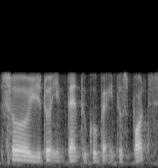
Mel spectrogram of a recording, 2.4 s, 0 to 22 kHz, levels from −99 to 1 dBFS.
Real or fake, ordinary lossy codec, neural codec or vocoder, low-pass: real; none; none; 3.6 kHz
